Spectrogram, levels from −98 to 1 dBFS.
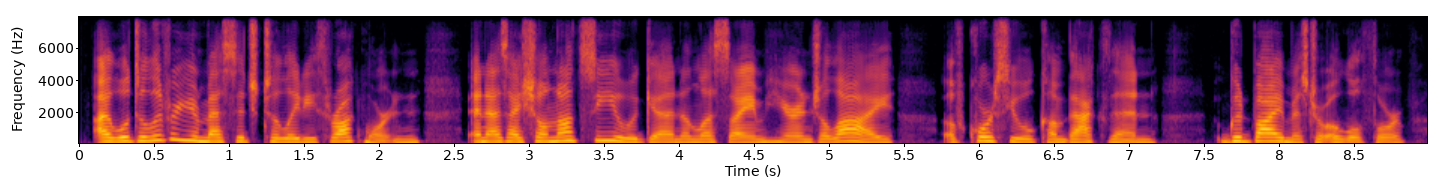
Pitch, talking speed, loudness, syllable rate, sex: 205 Hz, 205 wpm, -20 LUFS, 6.3 syllables/s, female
